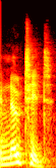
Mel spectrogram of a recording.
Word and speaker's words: noted: Okay, this is a regular verb, to note, but it ends in a T sound, so we have to add the extra syllable. So it's note, every day I note, yesterday I noted, noted, not noted, noted, noted.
